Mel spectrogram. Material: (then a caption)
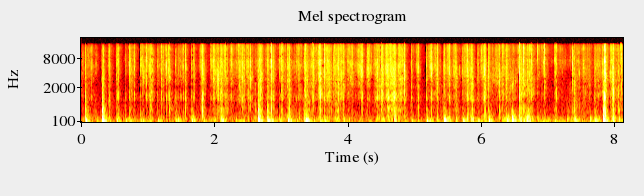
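Plastic. Several fingertips rapidly press and pop the bubbles on a folded strip of clear plastic bubble wrap lying on a table. A dense stream of sharp, bright pops and crinkly crackles follows, each snap short and dry with almost no ring, at an uneven, quick pace throughout.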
